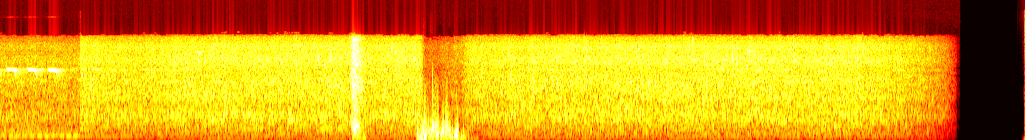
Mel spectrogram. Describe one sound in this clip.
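A shallow stream trickles over stones.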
